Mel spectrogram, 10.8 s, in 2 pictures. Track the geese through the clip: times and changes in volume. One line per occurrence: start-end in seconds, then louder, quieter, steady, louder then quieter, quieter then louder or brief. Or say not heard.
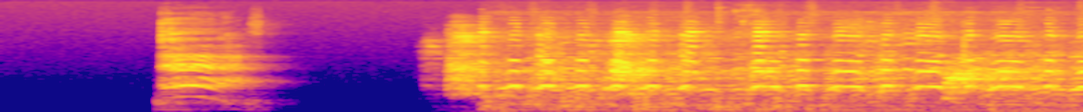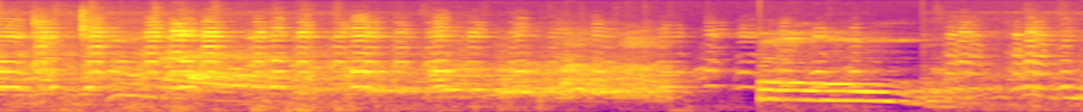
2.4-10.8 quieter.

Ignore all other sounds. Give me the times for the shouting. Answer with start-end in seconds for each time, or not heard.
0.8-1.3, 5.9-7.0.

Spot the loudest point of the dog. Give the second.
10 s.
